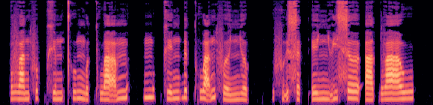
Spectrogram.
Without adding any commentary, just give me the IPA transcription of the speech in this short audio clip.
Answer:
va˧nfə˦˥p̚xe˨˦m t̪ʰu˨˦ŋo˨˩t̚kwa̰˧˥m | mu˦˥k̚xe˨˦ŋɗə˦˥t̚ kwa̰˧˥nfəː˧˩ɲə˨˩p̚ | fɨ̰˧˥sə˨˩t̚ ʔe˧ɲɨ̰˧˥j səː˧ʔa˨˩t̚va˨˦w

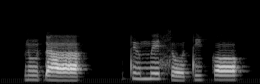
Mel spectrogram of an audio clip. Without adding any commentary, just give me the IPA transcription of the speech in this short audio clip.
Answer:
ɾũ˨ɗaː˨ | tɨ˦me˦so˨ ti˧kɔ˧

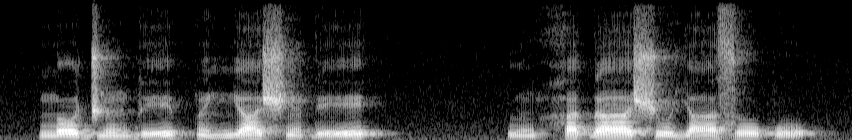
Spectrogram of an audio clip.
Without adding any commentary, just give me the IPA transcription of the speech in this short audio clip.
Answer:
nɔ˦d͡ʒũ˦beː˨˦ pɛ̃˨ɲaː˧ʃɛ̃˨ɗeː˨˦ | lũ˨ha˦ɗaː˦ʃo˧ jaː˧zoː˧po˨

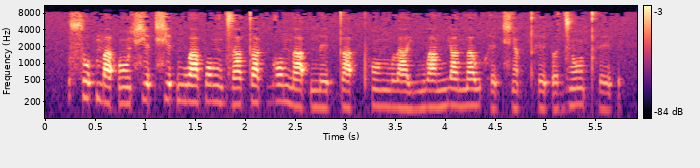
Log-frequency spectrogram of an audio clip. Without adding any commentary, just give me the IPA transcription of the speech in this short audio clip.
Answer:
so˦ʔma˨ʔɔ̃˨˩ ɕe˦ʔɕe˦ʔ n̪wa˦pɔ˦ŋ d͡za˧t̪a˦k̚ ɡɔ˦n̪a˨ʔ n̪e˨ʔt̪a˨ʔpʰɔ̃˧ŋ la˨˩jn̪wa˧ ŋja˥˧n̪a˦whe˨ʔɕã˨t̚ t̪ʰe˨ʔə˨˩ d͡zɔ̃˦ t̪ʰe˨ʔ

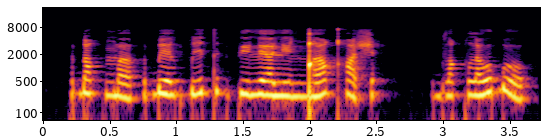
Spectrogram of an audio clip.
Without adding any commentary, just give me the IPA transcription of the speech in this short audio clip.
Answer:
ɗɐqŋ͡mɐ | ɓel k͡pit | pʲɨlʲalʲe ŋ͡ǃɐqʰaʃ | blɐqloɓo

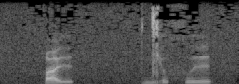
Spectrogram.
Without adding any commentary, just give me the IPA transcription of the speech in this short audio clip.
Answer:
qʷɨ | dʲoxʷɨ

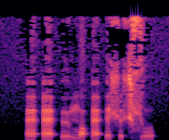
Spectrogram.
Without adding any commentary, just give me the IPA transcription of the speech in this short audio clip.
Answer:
ɛʔɛ ʔʉmɔ ʔɛʔɪʃɵʃʑu

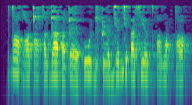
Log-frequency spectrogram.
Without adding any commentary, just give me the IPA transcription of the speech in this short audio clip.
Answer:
dˤadˤaə̯ʈatˤəl ɖaʔaʈɛ | ulɖiʈuə̯ dʲœdʲɛʔa sʲœə̯t̪ʰɛ ðˤœʈtˤœ

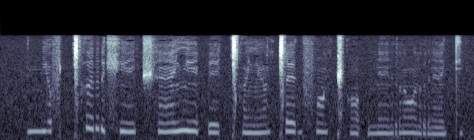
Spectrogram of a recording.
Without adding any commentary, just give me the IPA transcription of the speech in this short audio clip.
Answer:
nʲɒ˨fǀʰə˦rxʲẽ˨t͡ʃʰɛ̃˨˦ lʲẽ˦ʔe˨ ǀʰə̃˨lʲɔ̃˦ǀɛ˦ɡ fɔ̃˦ǁʰɔ̃˨ʔ nẽ˨rɔ̃˦˨ rɛ̃˨tʲ

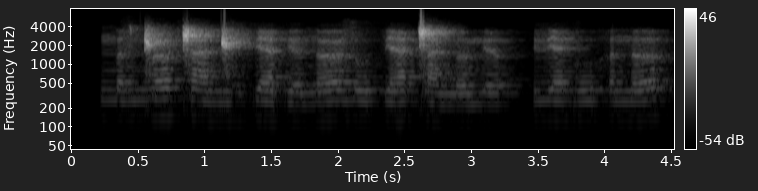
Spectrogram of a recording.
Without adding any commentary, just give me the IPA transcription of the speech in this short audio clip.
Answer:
ŋəzŋ͡ǁœǁæ ŋ͡ǁṳpʲæpʲœ nœzu pʲæǁæ ŋəmʲə | vʲæɡuhə nə

